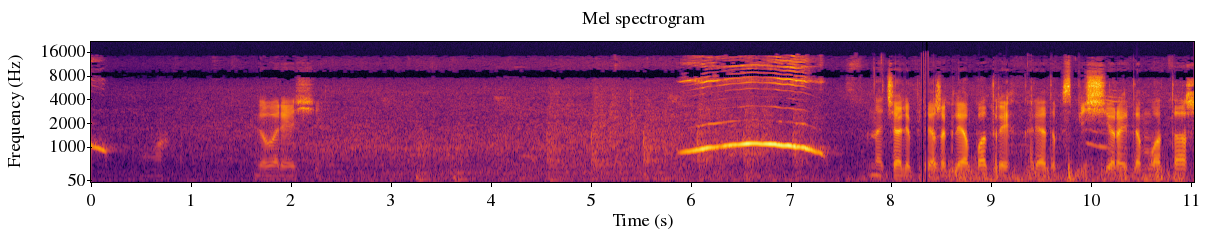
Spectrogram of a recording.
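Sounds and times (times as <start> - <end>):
parrot whistling: 0.0 - 0.3, 5.9 - 7.4.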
